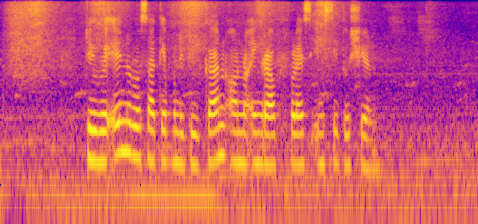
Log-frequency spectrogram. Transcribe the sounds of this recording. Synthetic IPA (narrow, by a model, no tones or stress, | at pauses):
ɖ̪̥e̤weʔenəɾusakepəndid̪̥i̤kanɔnɔʔɪŋrafflɛsḭnst̪it̪uʃiɔn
